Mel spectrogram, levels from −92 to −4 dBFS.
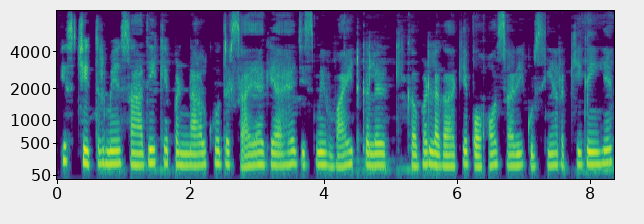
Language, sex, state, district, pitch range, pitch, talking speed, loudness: Hindi, female, Bihar, West Champaran, 160-185 Hz, 170 Hz, 160 wpm, -19 LUFS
